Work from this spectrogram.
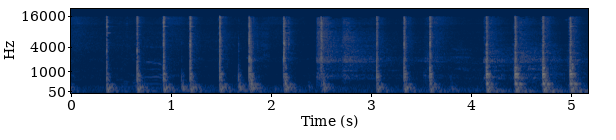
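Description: Steady hammer blows strike wood, roughly two sharp knocks per second with brief pauses, loud and close.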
